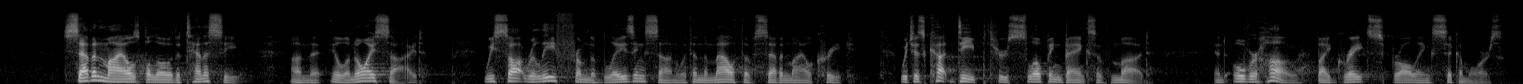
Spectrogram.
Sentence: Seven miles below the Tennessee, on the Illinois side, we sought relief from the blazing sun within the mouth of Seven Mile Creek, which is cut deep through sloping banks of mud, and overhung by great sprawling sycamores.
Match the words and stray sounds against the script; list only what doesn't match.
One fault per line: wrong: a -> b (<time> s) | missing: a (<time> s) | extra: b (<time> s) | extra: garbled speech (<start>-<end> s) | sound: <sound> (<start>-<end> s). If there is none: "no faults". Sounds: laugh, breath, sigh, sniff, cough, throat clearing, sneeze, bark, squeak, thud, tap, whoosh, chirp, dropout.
no faults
